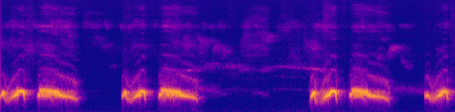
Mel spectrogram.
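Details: Spotted dove decoy bird giving its lure call to attract and stimulate wild doves, recorded without background noise: mellow low coos in two-part phrases, a short hooked note then a longer falling coo, repeated about every two seconds.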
